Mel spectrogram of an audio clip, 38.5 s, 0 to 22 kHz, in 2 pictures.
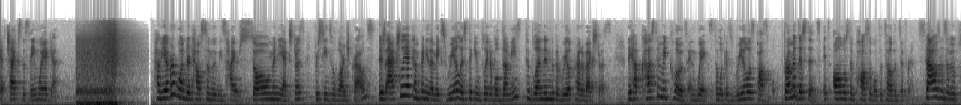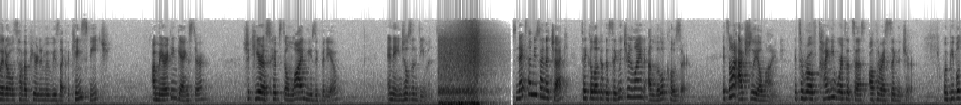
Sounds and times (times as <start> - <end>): Speech: 0.0 - 1.2, 3.1 - 21.4, 22.2 - 23.4, 24.1 - 26.1, 27.0 - 28.0, 29.5 - 33.1, 33.7 - 38.4.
